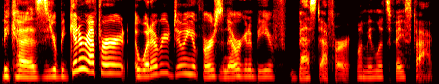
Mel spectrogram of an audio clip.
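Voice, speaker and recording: Woman guest on a podcast, kinda low voice, rambly and blunt, swears a lot, dry sound. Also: expressive, fast talker, no room sound. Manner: candid, rambling, swears freely, laughs often. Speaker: podcast guest, musician and writer. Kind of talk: casual conversation.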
